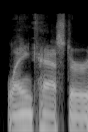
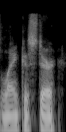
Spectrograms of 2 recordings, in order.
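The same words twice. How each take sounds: First: It is said the way it is spelled. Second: It is said in a local, unspelled way.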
